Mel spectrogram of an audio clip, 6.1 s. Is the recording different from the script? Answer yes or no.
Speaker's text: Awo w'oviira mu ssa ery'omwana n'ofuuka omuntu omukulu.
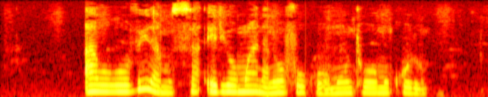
no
